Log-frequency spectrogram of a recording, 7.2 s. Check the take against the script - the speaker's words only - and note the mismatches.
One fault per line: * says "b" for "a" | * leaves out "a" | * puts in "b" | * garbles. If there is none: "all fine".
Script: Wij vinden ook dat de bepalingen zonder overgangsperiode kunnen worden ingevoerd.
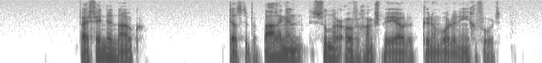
all fine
